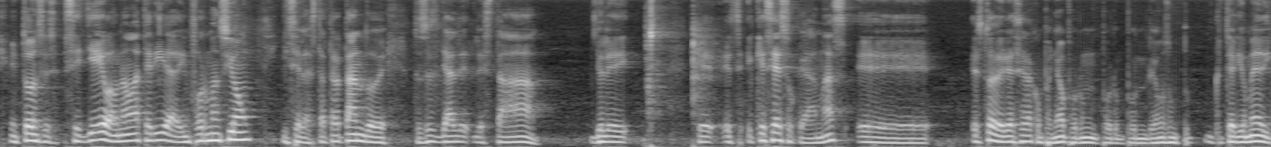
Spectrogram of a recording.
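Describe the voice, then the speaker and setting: In a Costa Rican accent, the speaker has a dark, mellow tone, a moderate pace and ordinary pitch variation. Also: man. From Costa Rica, Guanacaste. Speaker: photographer and weightlifting coach. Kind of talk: casual chat.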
